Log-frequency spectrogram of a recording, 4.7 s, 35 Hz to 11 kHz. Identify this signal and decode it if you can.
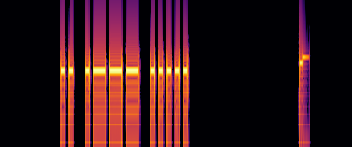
Morse code, heard as a keyed tone, about 22 wpm, 700 Hz. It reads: IJ5
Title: Three Challenging Letter-Number Combinations 22wpm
